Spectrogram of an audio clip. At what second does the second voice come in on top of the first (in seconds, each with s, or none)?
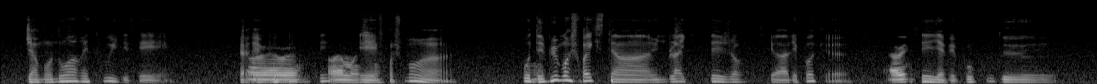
2.5 s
